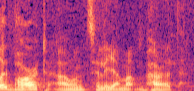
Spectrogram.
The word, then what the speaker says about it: Bharata: y así dice, Not India, Bharata. dice Bharata. No, Bharata. Bharata. Yeah. Yeah, it's a Long long A.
